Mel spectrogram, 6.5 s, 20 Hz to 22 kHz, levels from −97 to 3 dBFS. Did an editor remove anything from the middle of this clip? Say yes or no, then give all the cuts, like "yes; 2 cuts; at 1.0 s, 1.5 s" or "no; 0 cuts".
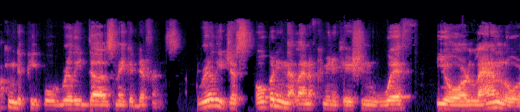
yes; 1 cut; at 2.4 s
